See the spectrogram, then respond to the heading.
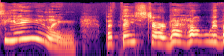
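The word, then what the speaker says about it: Yuengling: Not the Chinese beer that's pronounced Yingling, but... Yeah, this is Y-E-U-N-G-L-I-N-G. Yeah, Y-U-E-N-G, Yingling, L-I-N-G. And I used to laugh because people here didn't know how to pronounce it. I said, that's Yingling.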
